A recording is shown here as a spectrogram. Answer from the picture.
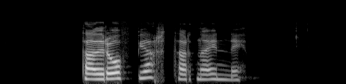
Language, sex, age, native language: Icelandic, female, 40-49, Icelandic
